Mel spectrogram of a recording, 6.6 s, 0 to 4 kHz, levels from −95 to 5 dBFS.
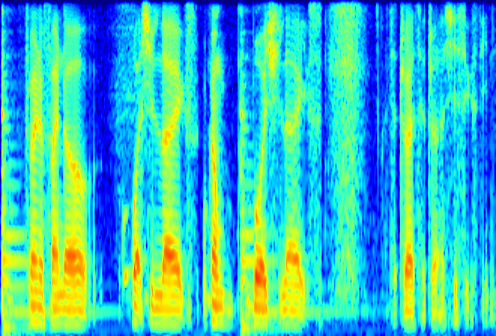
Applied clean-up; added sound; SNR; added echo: none; Bowed string instrument; 16 dB; none.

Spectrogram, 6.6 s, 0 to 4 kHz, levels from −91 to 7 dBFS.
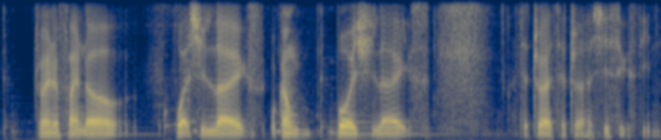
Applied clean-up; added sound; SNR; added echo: neural separator model SepFormer DNS4.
